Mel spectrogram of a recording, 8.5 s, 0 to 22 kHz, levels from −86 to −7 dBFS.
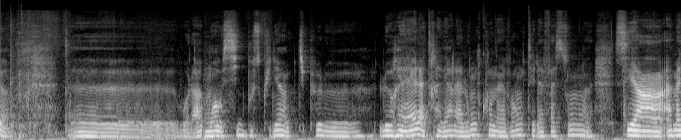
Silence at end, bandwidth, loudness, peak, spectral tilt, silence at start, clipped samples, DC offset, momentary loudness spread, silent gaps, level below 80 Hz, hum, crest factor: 0 s; 15.5 kHz; -23 LUFS; -4 dBFS; -6.5 dB/octave; 0 s; under 0.1%; under 0.1%; 11 LU; none; -40 dBFS; none; 18 dB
